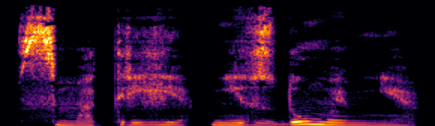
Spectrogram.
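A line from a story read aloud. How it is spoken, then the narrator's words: Whispered. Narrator (Russian): шепотом сказала я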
